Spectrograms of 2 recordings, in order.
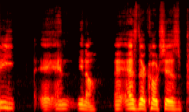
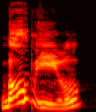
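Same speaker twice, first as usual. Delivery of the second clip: mobile, pitch rising at the end; 7 semitones higher, 3 dB louder than usual. Retelling how he said it with a question mark: rising question on Mobile. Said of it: "he said it with a question mark".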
